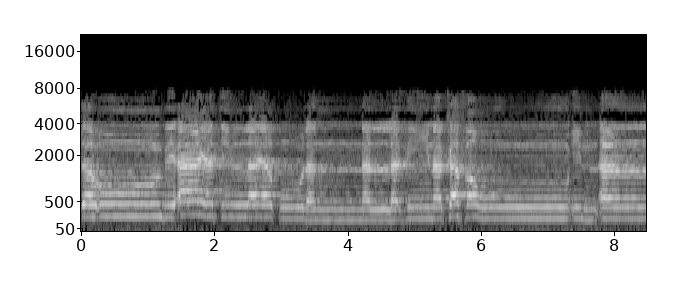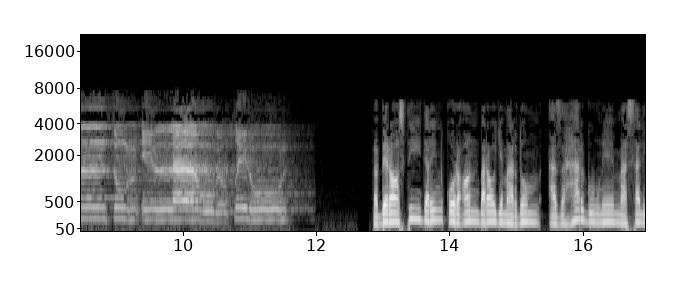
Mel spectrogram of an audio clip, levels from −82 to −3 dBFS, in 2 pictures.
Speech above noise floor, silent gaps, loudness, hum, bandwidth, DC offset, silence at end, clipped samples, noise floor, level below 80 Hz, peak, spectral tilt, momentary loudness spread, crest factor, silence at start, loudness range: 47 dB; 12.68-12.74 s; -22 LUFS; none; 8 kHz; under 0.1%; 0 s; under 0.1%; -68 dBFS; -52 dBFS; -4 dBFS; -4 dB/octave; 13 LU; 20 dB; 0 s; 6 LU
